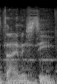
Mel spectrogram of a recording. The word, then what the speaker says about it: DNSTY: They're from Germany, and it's actually spelled as D-N-S-T-Y, so I presume it's pronounced as Dynasty.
